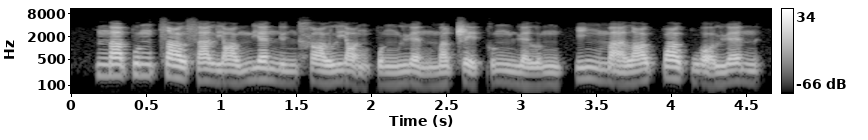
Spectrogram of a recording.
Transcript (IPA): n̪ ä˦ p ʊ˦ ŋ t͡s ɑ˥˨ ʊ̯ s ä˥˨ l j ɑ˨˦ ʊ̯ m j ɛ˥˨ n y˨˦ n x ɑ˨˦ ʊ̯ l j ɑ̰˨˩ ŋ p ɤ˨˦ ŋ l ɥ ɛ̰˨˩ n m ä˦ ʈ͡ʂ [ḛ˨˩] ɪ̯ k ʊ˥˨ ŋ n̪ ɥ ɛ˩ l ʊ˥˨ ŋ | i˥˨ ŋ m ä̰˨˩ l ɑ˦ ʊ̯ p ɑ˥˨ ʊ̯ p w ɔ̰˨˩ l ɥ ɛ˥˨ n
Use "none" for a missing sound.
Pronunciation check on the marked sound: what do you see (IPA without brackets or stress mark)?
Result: ḛ˨˩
